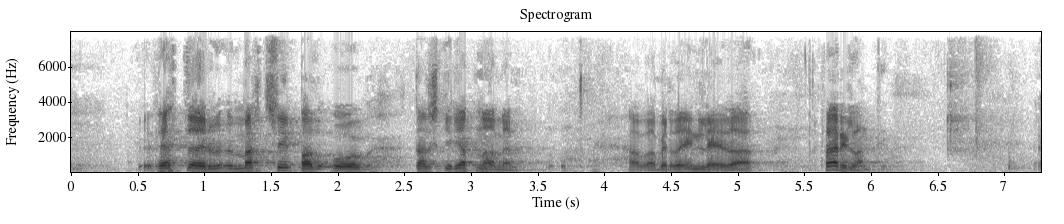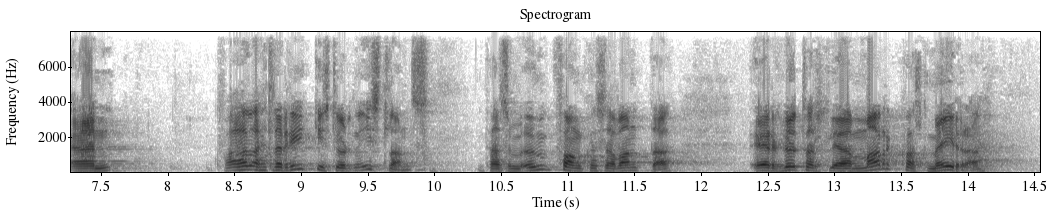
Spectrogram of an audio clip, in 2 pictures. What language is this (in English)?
Icelandic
